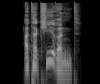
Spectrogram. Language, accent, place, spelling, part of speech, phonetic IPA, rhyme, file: German, Germany, Berlin, attackierend, verb, [ataˈkiːʁənt], -iːʁənt, De-attackierend.ogg
- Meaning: present participle of attackieren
